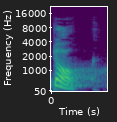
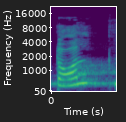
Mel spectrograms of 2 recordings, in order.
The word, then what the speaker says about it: talk: The next one इज टॉक। TALK, टॉक। इसको टॉल्क नहीं बोलते, इसको बोलते हैं टॉक। TALK, टॉक। इसमें L जो होता है वो साइलेंट होता है, उसकी साउंड नहीं आती।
